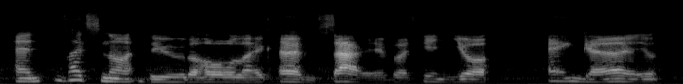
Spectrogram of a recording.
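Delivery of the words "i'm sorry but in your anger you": slow, mock dramatic movie-style delivery. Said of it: "See, I did it".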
